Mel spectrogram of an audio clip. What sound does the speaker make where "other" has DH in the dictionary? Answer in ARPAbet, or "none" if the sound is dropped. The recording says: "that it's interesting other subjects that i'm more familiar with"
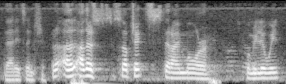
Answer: DH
